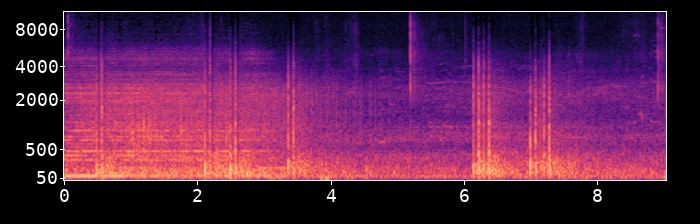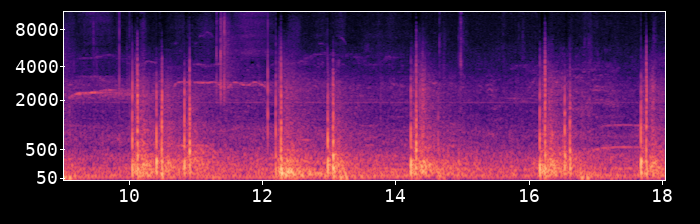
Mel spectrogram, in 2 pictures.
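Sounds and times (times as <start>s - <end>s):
fireworks booming: 0.0s - 15.0s, 16.1s - 18.0s
faint high whistle: 5.2s - 17.6s.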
